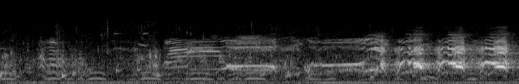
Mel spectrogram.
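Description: Great black-backed gull giving deep, gruff notes in a steady series, about two a second, then louder, harsher calls toward the end.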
